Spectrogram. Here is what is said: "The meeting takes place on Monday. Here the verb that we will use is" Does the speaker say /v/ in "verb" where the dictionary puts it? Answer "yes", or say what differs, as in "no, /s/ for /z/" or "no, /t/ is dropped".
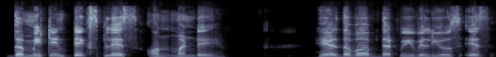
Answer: yes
